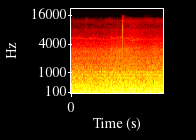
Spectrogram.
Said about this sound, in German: Und wie ihr vielleicht im Hintergrund hören könnt, ich fahre gerade Auto weil ich mir, eure, weil ich mir Podcasts ja ausschließlich nur beim Autofahren gebe.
